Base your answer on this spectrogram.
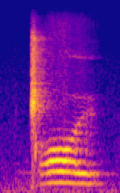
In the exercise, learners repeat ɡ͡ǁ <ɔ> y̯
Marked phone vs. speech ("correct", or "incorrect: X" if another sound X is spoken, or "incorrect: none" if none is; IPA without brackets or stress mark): correct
